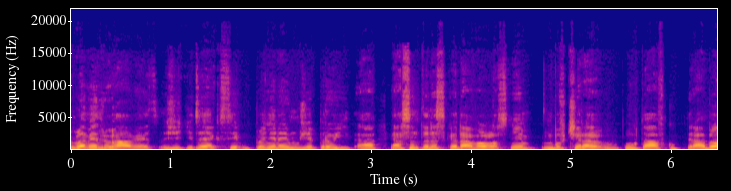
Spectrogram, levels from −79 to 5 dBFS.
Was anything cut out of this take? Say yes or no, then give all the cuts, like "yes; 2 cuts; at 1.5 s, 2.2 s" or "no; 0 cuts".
yes; 2 cuts; at 1.2 s, 3.1 s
